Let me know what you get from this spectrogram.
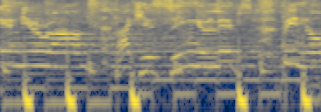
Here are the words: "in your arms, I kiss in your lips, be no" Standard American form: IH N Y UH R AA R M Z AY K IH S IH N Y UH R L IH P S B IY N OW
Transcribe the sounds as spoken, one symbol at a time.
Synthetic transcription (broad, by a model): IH N Y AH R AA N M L AY K IH S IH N Y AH R L IH P S B IY N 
